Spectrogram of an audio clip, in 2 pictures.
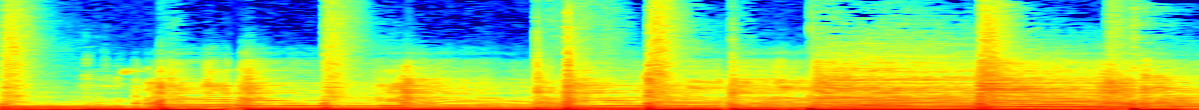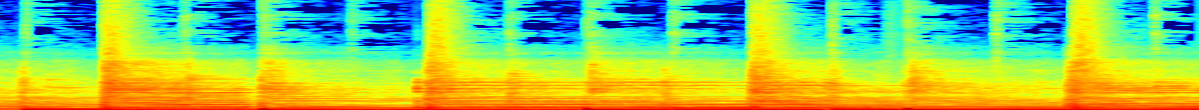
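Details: Loud rock music with strummed guitar chords, heavy bass and sharp drum hits throughout, with no animal voice.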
